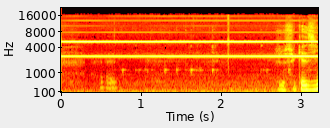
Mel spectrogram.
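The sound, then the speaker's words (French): An electronic water level probe sounds as it reaches the water inside a piezometer tube: a steady, continuous high-pitched beep that holds for the whole stretch, with a voice speaking briefly near the end. “quand j'atteins l'eau, il y a une lumière qui s'allume et une sonnerie qui se fait entendre.”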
